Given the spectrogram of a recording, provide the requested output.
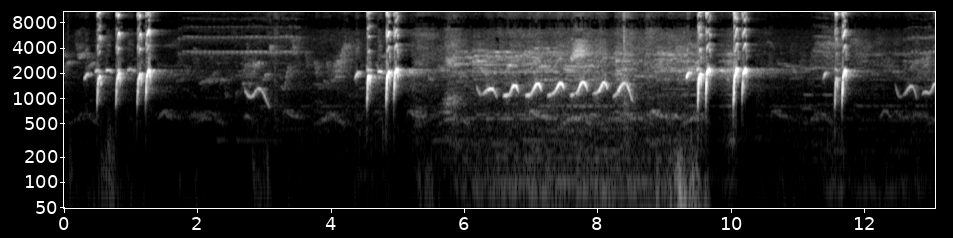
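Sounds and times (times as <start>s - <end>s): bird whistled song: 0.0s - 1.7s, 2.6s - 13.0s
bird sharp down-slurred calls: 0.4s - 1.4s, 4.4s - 8.6s, 9.3s - 10.4s, 11.4s - 11.9s.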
